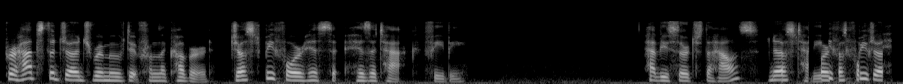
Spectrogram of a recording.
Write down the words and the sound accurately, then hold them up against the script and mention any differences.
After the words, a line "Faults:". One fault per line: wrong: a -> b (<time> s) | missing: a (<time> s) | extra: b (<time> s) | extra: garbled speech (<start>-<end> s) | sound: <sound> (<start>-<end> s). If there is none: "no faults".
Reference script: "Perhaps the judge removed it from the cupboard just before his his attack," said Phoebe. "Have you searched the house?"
"Perhaps the judge removed it from the cupboard just before his his attack," Phoebe. "Have you searched the house?" [garbled]
Faults:
missing: said (4.2 s)
extra: garbled speech (7.7-8.9 s)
